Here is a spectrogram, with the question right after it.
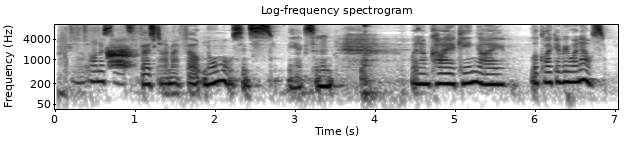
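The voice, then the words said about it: Australian accent. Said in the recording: “they're going to be talking with an Australian accent... I've never heard him do Australian”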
